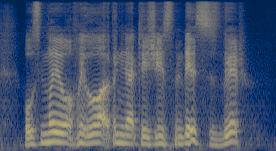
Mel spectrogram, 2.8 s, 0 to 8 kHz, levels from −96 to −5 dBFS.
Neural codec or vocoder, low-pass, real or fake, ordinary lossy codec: codec, 16 kHz, 0.5 kbps, FreqCodec, larger model; none; fake; none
